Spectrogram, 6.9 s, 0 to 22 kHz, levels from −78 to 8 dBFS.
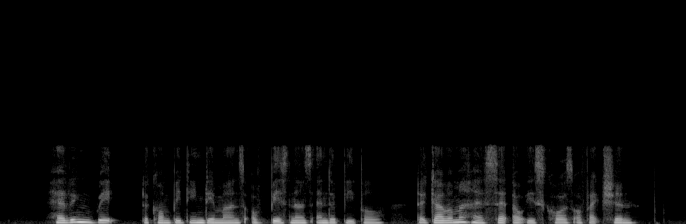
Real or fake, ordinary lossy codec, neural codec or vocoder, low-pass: fake; none; codec, 16 kHz, 1 kbps, X-Codec, HuBERT features, trained on LibriSpeech; none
